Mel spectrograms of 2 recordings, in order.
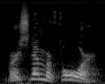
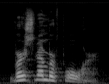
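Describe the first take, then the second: No difference in how they are said.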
